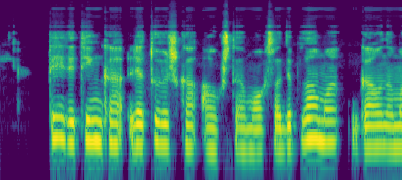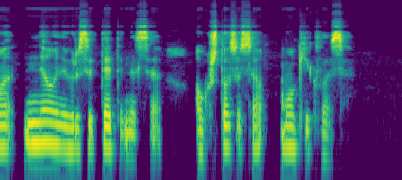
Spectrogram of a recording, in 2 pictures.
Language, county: Lithuanian, Vilnius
